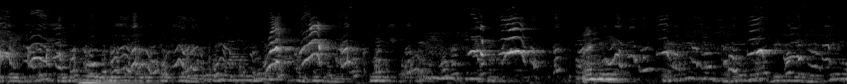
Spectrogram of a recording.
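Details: A kennel litter of hungry Poodle puppies whines and squeaks in short, high, wavering cries scattered over low conversational speech, with a brief louder cluster of yelps midway.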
